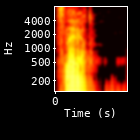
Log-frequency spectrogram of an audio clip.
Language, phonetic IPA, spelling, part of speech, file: Russian, [snɐˈrʲat], снаряд, noun, Ru-снаряд.ogg
- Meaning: 1. shell, missile, projectile 2. apparatus 3. tool, equipment 4. tackle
